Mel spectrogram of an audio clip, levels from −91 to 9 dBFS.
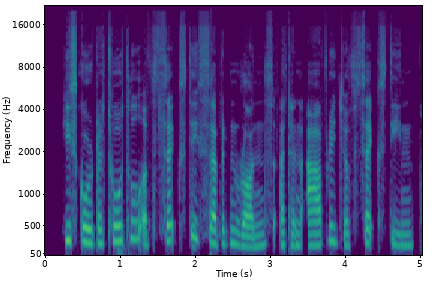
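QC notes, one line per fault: Throughout: clock drift between sender and receiver. The sender's clock runs roughly 5% slow against the receiver's, so the jitter buffer keeps draining and the receiver must keep patching the gap. The speech never settles into a steady pace and carries recurring small timing hiccups.
0.06 to 4.93 s: repeated timing corrections. To stay in step with the slow sender, the receiver repeatedly stretches the stream by repeating short pieces, adding about 150 ms in total, which plays the speech at about 97% speed. This is heard as an unevenly dragging tempo with slight stutters.
2.39 to 2.48 s: short stall from a late packet. A packet arrived 61 ms late, the jitter buffer ran empty, and the receiver held the last sound for 61 ms until it came, then resumed where it left off. Nothing is lost, but one sound lingers too long with a faint buzz.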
